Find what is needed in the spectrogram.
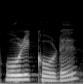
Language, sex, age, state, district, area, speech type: Malayalam, female, 30-45, Kerala, Kannur, rural, spontaneous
